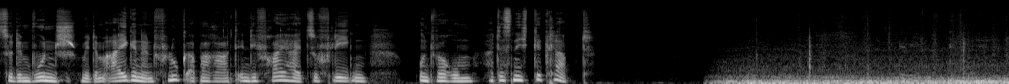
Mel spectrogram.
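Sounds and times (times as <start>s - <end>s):
speech: 0.0s - 6.0s
car engine and road noise driving along the edge of the southern Harz: 7.0s - 10.0s.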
